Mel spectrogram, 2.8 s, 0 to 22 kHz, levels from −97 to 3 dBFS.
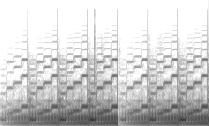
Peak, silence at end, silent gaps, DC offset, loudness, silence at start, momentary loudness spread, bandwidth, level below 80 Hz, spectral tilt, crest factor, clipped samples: -14 dBFS; 0 s; none; under 0.1%; -30 LUFS; 0 s; 8 LU; 6.8 kHz; -50 dBFS; -8.5 dB/octave; 16 dB; under 0.1%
